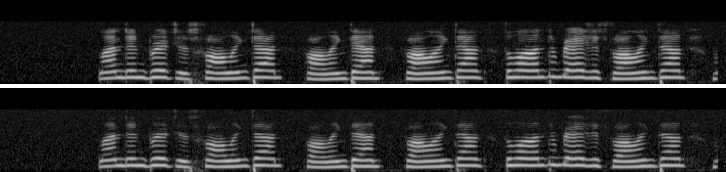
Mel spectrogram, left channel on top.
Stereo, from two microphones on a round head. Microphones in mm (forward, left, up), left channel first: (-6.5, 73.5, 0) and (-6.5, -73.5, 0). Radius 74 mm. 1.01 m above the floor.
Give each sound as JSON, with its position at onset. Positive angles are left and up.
{"t": 1.0, "sound": "singing", "side_deg": 85}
